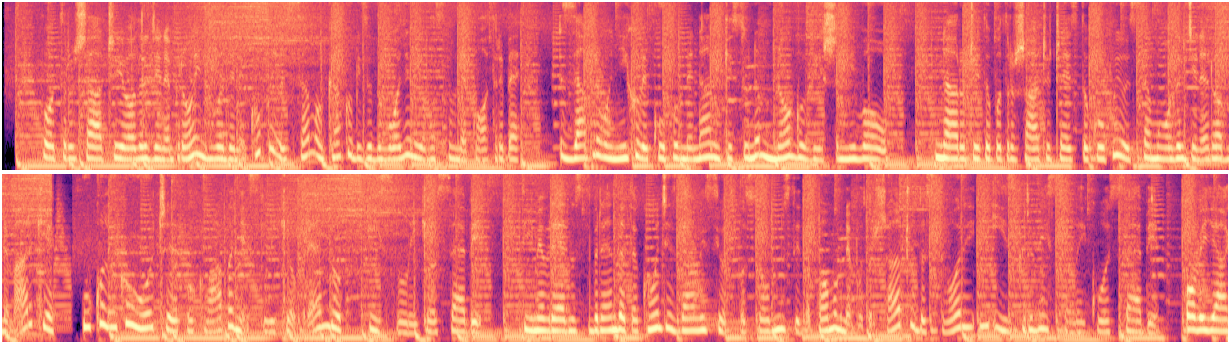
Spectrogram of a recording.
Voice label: Upbeat

